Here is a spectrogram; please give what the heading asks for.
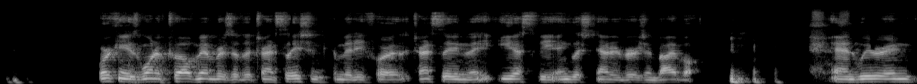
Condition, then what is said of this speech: Parkinson's disease. And I'll just keep on teaching and writing and speaking as long as he gives me physical ability to do that.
